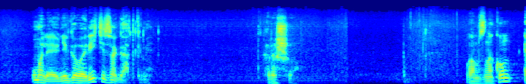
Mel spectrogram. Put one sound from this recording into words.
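A middle-aged man speaks firmly and close by, in short phrases.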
